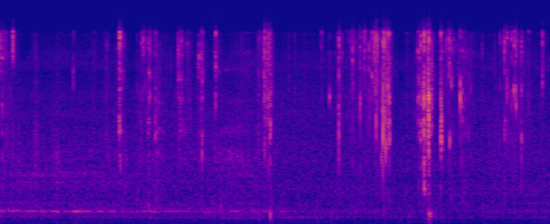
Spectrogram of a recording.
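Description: Craft supplies being handled at a work table: irregular light rustling and clicking, busiest a little past the middle.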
